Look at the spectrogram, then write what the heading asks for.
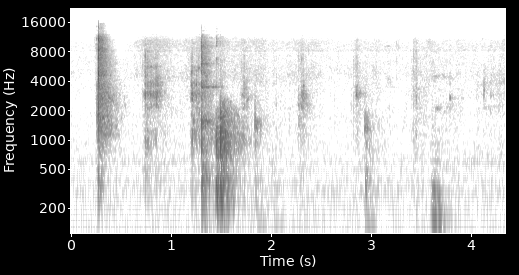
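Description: A person biting into and chewing a crunchy raw carrot dipped in edamame dip: a few irregular crunches, the loudest about a second and a half in.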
